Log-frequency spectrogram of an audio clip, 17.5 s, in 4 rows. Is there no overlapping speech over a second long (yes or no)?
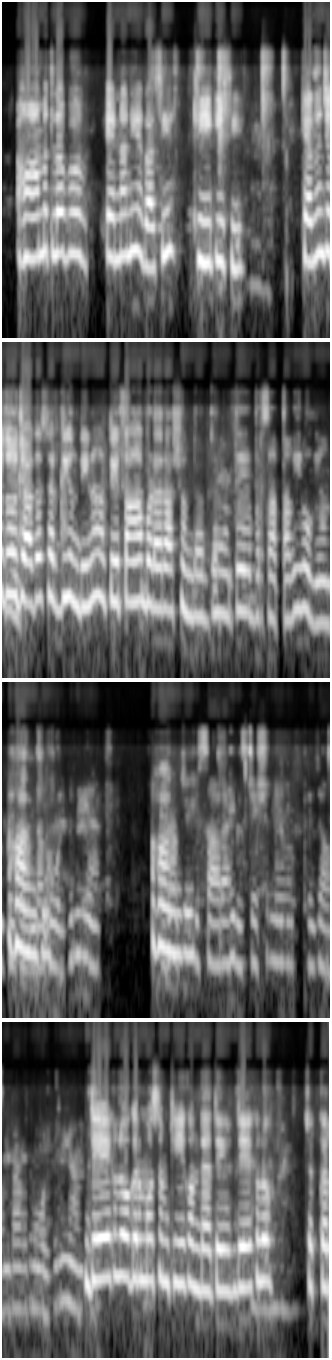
yes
